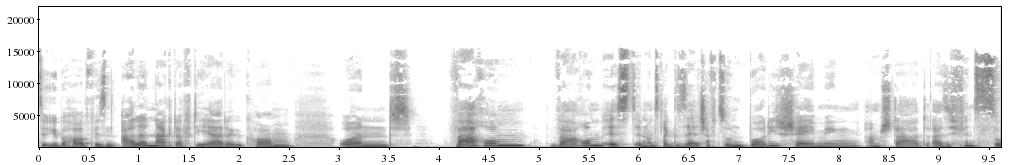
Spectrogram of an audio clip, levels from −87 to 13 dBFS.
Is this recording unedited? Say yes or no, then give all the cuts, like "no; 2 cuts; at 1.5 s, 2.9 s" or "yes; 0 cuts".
no; 1 cut; at 5.0 s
